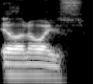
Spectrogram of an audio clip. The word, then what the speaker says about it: Illinois: Um I just cringe from how you pronounce Illinois.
